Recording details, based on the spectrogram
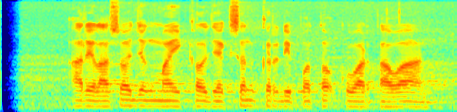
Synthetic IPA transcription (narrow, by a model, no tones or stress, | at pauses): ʔaɾilasɔd͡ʒɨŋmaikəld͡ʒɛksɔnkərdipɔt̪ɔkuwart̪awaːn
